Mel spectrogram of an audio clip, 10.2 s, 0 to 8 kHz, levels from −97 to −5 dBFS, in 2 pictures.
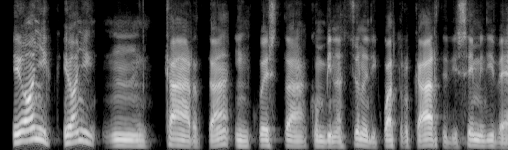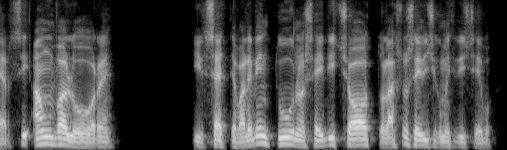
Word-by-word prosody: E 160 - +6
ogni 205 +2 +6
c - - -30
e 155 - 0
ogni, 170 0 +1
mhmm, 105 +1 0 0.2
carta 105 -4 +2
in 100 -3 -3
questa 105 -2 -1
combinazione 95 +3 -2
di 85 - -8
4 - - -2
carte 110 -5 +4
di 80 - -11
semi 105 +4 -1
diversi, 85 -7 -3
ha 120 - +2
un 135 +2 +3
valore. 90 -7 +1 0.8
Il - - -7
7 - - 0
vale 90 +1 +1
21, 130 -5 +1
il 95 - -2
6 100 +1 -2
18, 115 -1 +1
l'asso 140 - -2
16, 105 -4 -1
come 90 0 -4
ti - - -22
dicevo. 75 -3 -9
105 Hz, 185 wpm, -25 LUFS, 90-120 Hz, 0.8 s, E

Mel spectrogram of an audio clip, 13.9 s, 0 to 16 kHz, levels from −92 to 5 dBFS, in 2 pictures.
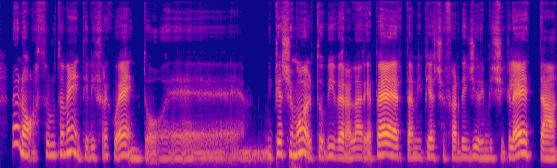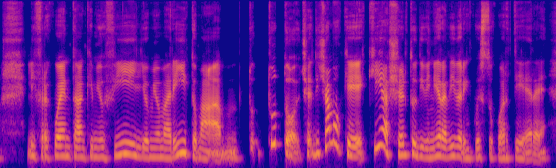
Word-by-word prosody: No, 420 - -1
no, - - +1
assolutamente, 215 0 -4
li 170 0 -11
frequento, 180 -7 -3
e, 80 - -13
ehm, - - -15 0.2
mi - - -13
piace 225 -1 -2
molto 210 -6 0
vivere 175 -3 -1
all'aria 170 +1 -3
aperta, 200 -5 +6
mi 165 0 -14
piace 170 -1 -6
far 165 +1 -5
dei 165 -1 -9
giri 170 -1 -7
in 150 - -10
bicicletta, 160 0 +2 0.3
li 190 - -7
frequenta 180 -1 +1
anche 170 +1 -2
mio 165 0 -7
figlio, 190 0 -2
mio 165 0 -6
marito, 210 +10 0
ma - - +4 0.3
tu - - -14
tutto 410 - 0
cioè, 235 -1 -3
diciamo 375 - +2
che 210 -5 +3
chi 350 +4 -1
ha - - +6
scelto 200 +2 0
di 175 -3 -6
venire 165 +4 +1
a - - +5
vivere 180 0 0
in 150 - -10
questo 155 0 -1
quartiere 150 0 -5
175 Hz, 185 wpm, -24 LUFS, 160-215 Hz, 0.3 s, aperta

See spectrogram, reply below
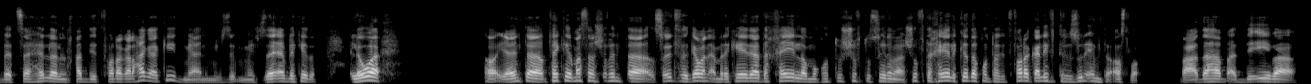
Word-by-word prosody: بتسهل 130 +5 -3
إن 125 -4 +1
حد 125 0 -3
يتفرج 130 +1 -3
على 130 - +1
حاجة 185 -3 +1
أكيد 190 - -7
م 110 - -9
يعني - - -6
مش 105 0 -16
ز 120 - -11
مش 110 -2 -14
زي 125 - +3
قبل 140 -2 +1
كده. 145 +2 -4 0.3
اللي - - +5
هو - - +10 1.1
آه - - +2
يعني - - +4
أنت 130 -2 +5
فاكر 165 +1 +2
مثلًا 170 0 -1
شوف 170 +3 -8
أنت 145 -5 +3
صعيدي 160 -1 -3
في 145 - -7
الجامعة 165 +4 +3
الأمريكية 155 +5 -1
ده 155 -1 +4
تخيل 160 +3 0
لو 130 -2 +1
ما 120 -1 -8
كنتوش 135 +4 -10
شفته 160 -4 -9
سينما، 135 -8 -3
شوف 165 +9 -8
تخيل 170 0 0
كده 170 +1 0
كنت 155 -3 -9
هتتفرج 165 +7 0
عليه 165 +2 +3
في - - -16
التلفزيون 145 +3 -7
إمتى 140 -5 -7
أصلًا؟ - - -5 0.4
بعدها 130 +5 +2
بقد 110 -2 -6
إيه 140 +2 -1
بقى؟ 130 - +2
145 Hz, 225 wpm, -23 LUFS, 130-165 Hz, 1.1 s, هو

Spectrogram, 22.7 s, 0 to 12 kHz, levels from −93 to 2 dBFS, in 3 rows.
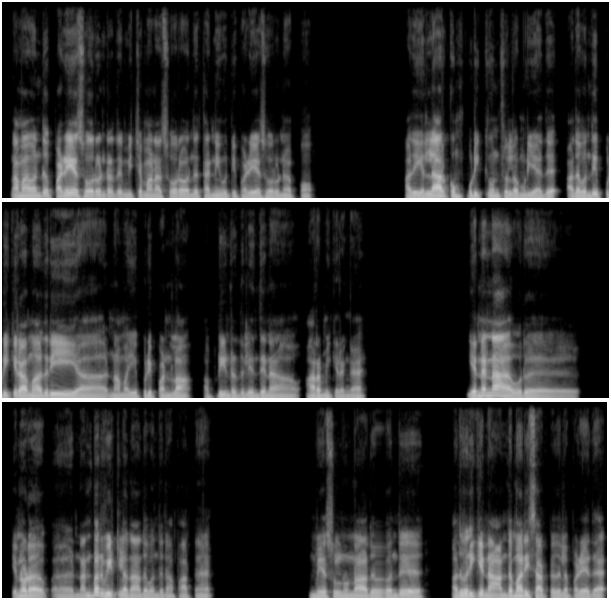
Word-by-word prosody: நாம 165 0 +2
வந்து 165 +2 -1
பழைய 175 +6 +6
சோறுன்றது, 145 -4 0
மிச்சமான 145 +1 -2
சோற 135 0 -2
வந்து 130 +1 -3
தண்ணீ 125 +2 -2
ஊத்தி 125 +1 -6
பழைய 125 +4 0
சோறுன்னு 115 -2 -3
வப்போம். 105 +5 -10 1.2
அது 130 +1 +1
எல்லாருக்கும் 155 +2 +4
புடிக்குன்னு 155 0 -2
சொல்ல 130 -2 0
முடியாது. 120 -1 -1 0.2
அத 140 - -1
வந்து 155 +4 0
புடிக்கிறா 155 0 +2
மாதிரி 160 0 +3 0.3
அ - - 0 0.4
நாம 120 0 -3
எப்புடி 135 +4 -4
பண்ணலாம், 120 -2 -1 0.2
அப்படின்றதுல 130 +1 -3
இருந்தே, 135 +3 -2
நான் 115 -3 -3 0.4
ஆரம்பிக்கிறேன்ங்க. 110 -2 -3 1.4
என்னென்னா 190 +4 +6 0.3
ஒரு 130 0 0 1.2
என்னோட 165 0 +4 0.3
அ 130 - -7 0.3
நண்பர் 170 +8 +3
வீட்ல 145 -3 +2
தான் 145 0 +1
அத 125 - -2
வந்து 120 +1 -6
நான் 110 -2 -9
பார்த்தேன். 110 - -6 1.3
உண்மைய 135 +4 -1
சொல்ணுன்னா, 135 +3 -1
அது 130 - -1 0.2
வந்து 140 +5 -1 0.6
அதுவரைக்கும், 160 +1 +3
நான் 130 -2 +4
அந்த 145 +5 +2
மாதிரி 165 -2 +6
சாப்ட்டதில்ல 125 -3 0
பழையத. 110 -1 0
135 Hz, 130 wpm, -26 LUFS, 120-155 Hz, 1.4 s, பழைய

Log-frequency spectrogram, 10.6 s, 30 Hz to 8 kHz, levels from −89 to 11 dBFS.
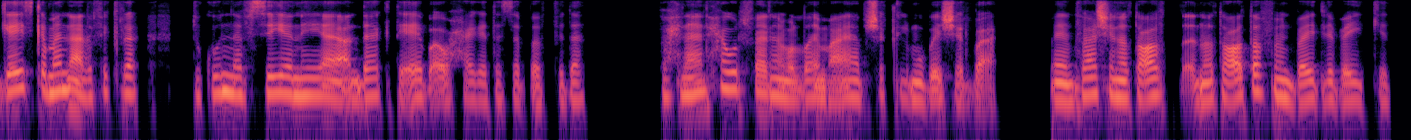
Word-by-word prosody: جايز 225 +2 +4
كمان 210 +1 +2
على 165 - +4
فكرة 190 +1 -5 0.4
تكون 190 +4 -1
نَفْسيًا 190 +1 +1
هي 180 0 0
عندها 170 +1 +2
اكتئاب 165 -2 -3
أو - - 0
حاجة 150 -1 -7
تسبَّب 145 0 -9
في 140 - -13
ده، 150 +1 -7 0.6
فإحنا 90 +1 0
هنحاول 225 - -1
فعلًا 95 - -1
والله 80 +2 -1
معاها 120 - 0
بشكل 155 0 0
مباشر 145 - +3
بقى، - - -4 0.4
ما 150 - +3
ينفعش 175 +6 +4
نتعاط 170 +2 +3
نتعاطف 155 +7 +1
من 160 -3 0
بعيد 145 +3 -1
لبعيد 145 -2 -4
كده. - - -12
165 Hz, 170 wpm, -23 LUFS, 145-190 Hz, 0.6 s, جايز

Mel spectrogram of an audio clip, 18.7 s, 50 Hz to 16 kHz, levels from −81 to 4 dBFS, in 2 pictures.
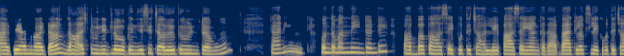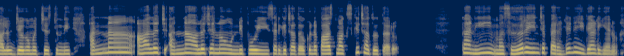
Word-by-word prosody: Happy 220 +2 +5
అనమాట. 225 -2 +3 0.3
Last 240 +3 +1
మినెట్‌లో 235 0 +3
open 225 +1 0
చేసి 240 +3 0
చదువుతూ 225 +1 +4
ఉంటాము. 220 -1 -1 0.8
కానీ 265 +6 -3 0.5
కొంతమంది 305 0 +2
ఏంటంటే 295 +4 -3 0.4
అబ్బా! 230 +2 +1
పాస్ 225 -1 -1
అయిపోతే 230 -1 -1
చాల్లే, 210 -1 0
పాస్ 215 -1 0
అయ్యాం 220 -1 -1
కదా! 100 - -2 0.2
బ్యాక్‌లాగ్స్ 230 +2 0
లేకపోతే 225 +1 0
చాలు 215 -1 +1
ఉద్యోగం 220 +1 +2
వచ్చేస్తుంది. 220 +1 -4 0.4
అన్న 260 +5 -3 0.6
ఆలోచన 275 +1 +1
అన్న 245 +3 -2 0.2
ఆలోచనలో 265 +1 +1
ఉండిపోయి 230 -1 +1
సరిగ్గా 225 -1 -2
చదవకుండా 230 +1 -2
పాస్ 230 +1 +1
మార్క్స్‌కి 300 +6 -5
చదువుతారు. 225 - -2 1.0
కానీ, 255 -3 +1 0.3
మా 230 - +2
సార్ 240 +6 +2
ఏం 290 0 0
చెప్పారంటే, 245 -5 -2
నే 315 - +1
ఇదే 255 +1 0
అడిగాను 110 - -4
230 Hz, 130 wpm, -18 LUFS, 220-255 Hz, 1.0 s, Happy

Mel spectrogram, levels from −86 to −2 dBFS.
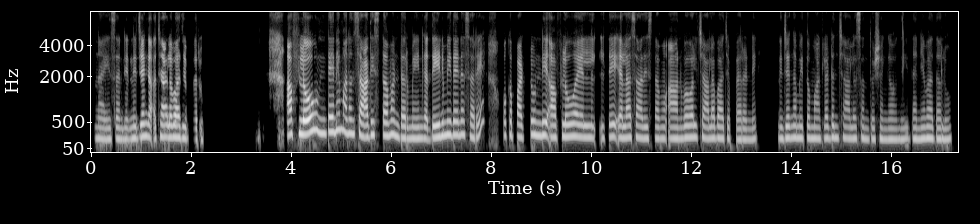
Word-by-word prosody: Nice 190 0 -4
అండి. 190 0 -3
నిజంగా 225 +2 +3 0.2
చాలా 220 0 +5
బాగా 215 -1 +5
చెప్పారు. 185 -2 -7 1.8
ఆ - - +9
ఫ్లో 270 -1 +8 0.2
ఉంటేనే 310 +3 +2
మనం 285 -1 +2
సాధిస్తాం 245 +2 +3
అంటారు. 210 -4 -1
మెయిన్‌గా 200 0 -1
దేని 225 +3 +5
మీదైనా 260 0 +1
సరే 215 0 -2 0.5
ఒక 250 - -24 0.2
పట్టు 225 +3 0
ఉండి 250 0 +2
ఆ - - +3
ఫ్లో 230 -1 +1 0.3
ఎల్ 215 0 0 0.3
ఎళ్తే 225 +3 -4 0.2
ఎలా 210 +1 +1
సాధిస్తాము? 205 -1 -4
ఆ - - 0
అనుభవాలు 215 +2 -1
చాలా 205 0 -2
బాగా 200 -1 -1
చెప్పారండి. 185 0 -6 0.5
నిజంగా 210 +2 -2
మీతో 205 +1 -5
మాట్లాడం 205 +2 -4 0.2
చాలా 200 -1 -4
సంతోషంగా 190 -1 -5
ఉంది. 185 +1 -6 0.2
ధన్యవాదాలు. 195 0 -3
205 Hz, 130 wpm, -22 LUFS, 195-225 Hz, 1.8 s, ఆ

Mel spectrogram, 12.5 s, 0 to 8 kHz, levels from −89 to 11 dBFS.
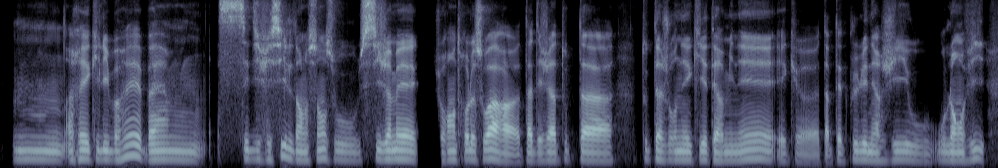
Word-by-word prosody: Mmh, 105 -1 -10
rééquilibrer, 110 +6 -3
ben, 105 +1 -4
mmh, 100 -4 -11 0.2
c'est 115 -1 +10
difficile 110 +5 +4
dans 105 -1 -4
le 100 - -7
sens 115 +1 -1
où 100 -2 -12
si 110 +2 +8
jamais 110 -2 0 0.2
tu - - -16
rentres 105 +1 -5
le 105 - -3
soir, 105 -5 +2
heu, - - -13
tu - - -6
as 95 - -1
déjà 95 +1 -3
toute 110 - -16
ta 95 -2 -1 0.3
toute 110 -2 -16
ta 110 - -1
journée 100 0 -6
qui 105 +2 -6
est - - -7
terminée 105 +4 -4
et - - -11
que - - -12
tu - - -10
as - - -6
peut-être - - -11
plus 105 - -10
l'énergie 100 0 -5
ou 90 -4 -15
ou 100 - -13
l'envie 100 +3 -5
105 Hz, 185 wpm, -22 LUFS, 95-110 Hz, 0.3 s, c'est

